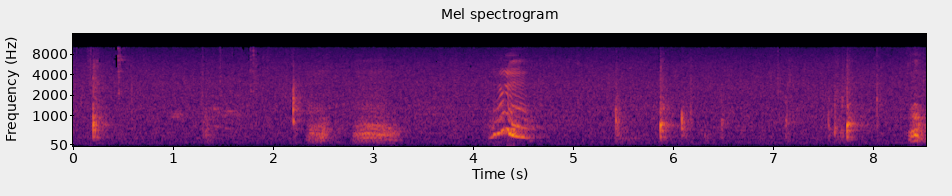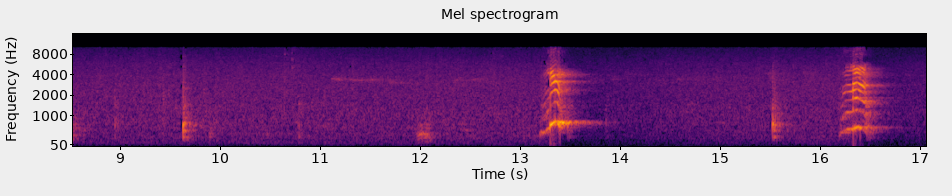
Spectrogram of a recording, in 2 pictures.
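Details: Four-month-old mixed-breed Akita Inu puppy at play indoors, giving short yips and barks scattered among clicks and taps, with two louder, higher-pitched barks near the end.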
